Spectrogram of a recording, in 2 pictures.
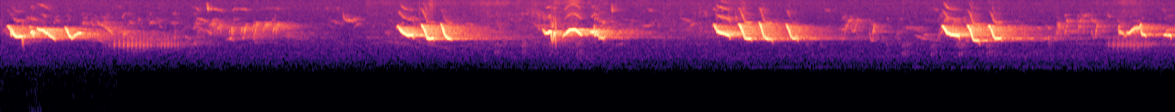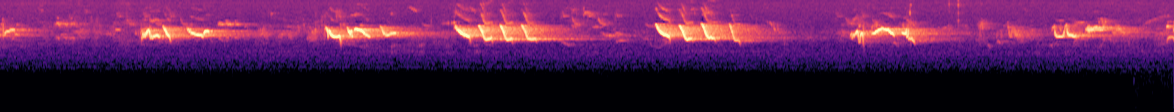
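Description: thrush song

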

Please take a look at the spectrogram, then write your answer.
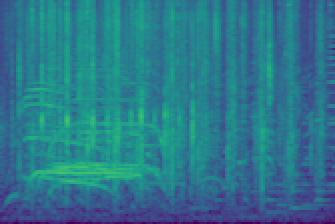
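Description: round of applause

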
